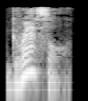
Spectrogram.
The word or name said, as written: gracile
